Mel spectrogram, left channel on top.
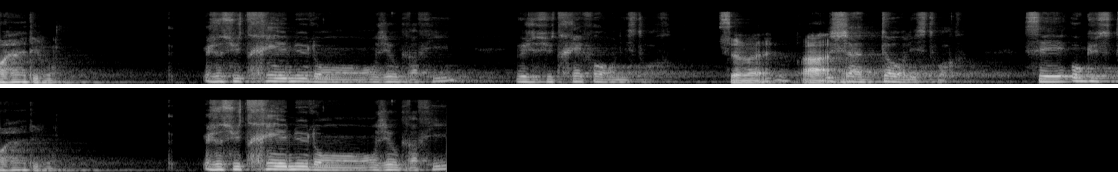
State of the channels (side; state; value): right; drops out; at 4.5 s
